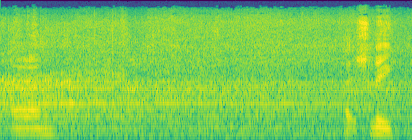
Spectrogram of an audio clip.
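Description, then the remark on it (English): A tour bus engine idles with a steady low rumble throughout as passengers get off near Penny Lane, with brief voice-like tones at the start and a short chirping sound near the end. “Right, off the bus now.”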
